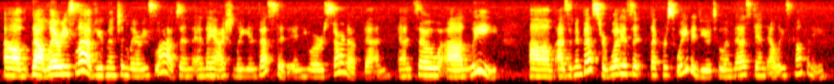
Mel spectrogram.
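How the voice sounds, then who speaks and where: A woman's voice: mid-range voice, normal speed. Woman interview host, dull noisy recording. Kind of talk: conversational on-camera interview. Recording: roomy background noise, dull lo-fi sound.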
